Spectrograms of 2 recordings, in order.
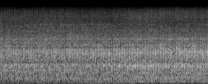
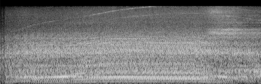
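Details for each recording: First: BMW 330D with VP44 pump, just restarted after cooling system rebuild (suspected head gasket or cracked oil cooler), heater on max to bleed coolant: even, steady diesel clatter at idle, no misses, knocks or hunting; healthy. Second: BMW 330d restarted after a cooling-system rebuild (head gasket vs cracked oil cooler suspected) while bleeding coolant: steady hissing whoosh over an even idle at constant speed, turbo discharging intermittently; turbo hose fit doubted.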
